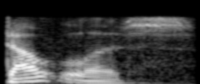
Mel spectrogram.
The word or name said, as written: doubtless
